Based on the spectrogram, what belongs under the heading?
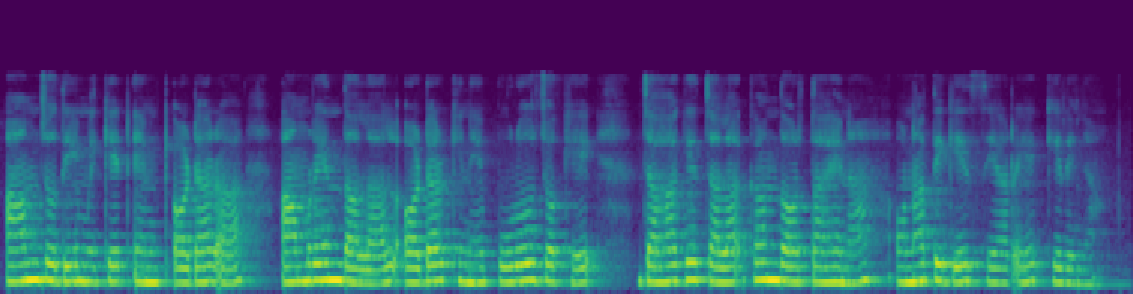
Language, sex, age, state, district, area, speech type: Santali, female, 18-30, West Bengal, Purba Bardhaman, rural, read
